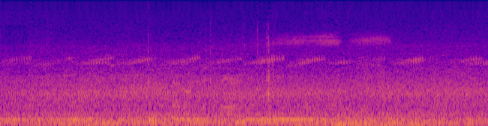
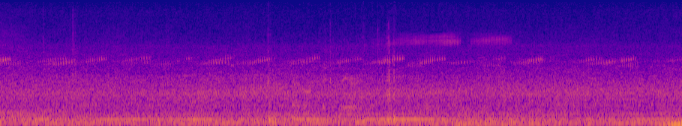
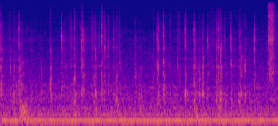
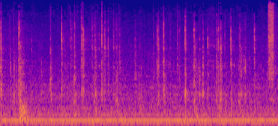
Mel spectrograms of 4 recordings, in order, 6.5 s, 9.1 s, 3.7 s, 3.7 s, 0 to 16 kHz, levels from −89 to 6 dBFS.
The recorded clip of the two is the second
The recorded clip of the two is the second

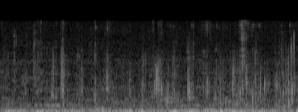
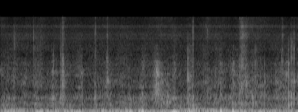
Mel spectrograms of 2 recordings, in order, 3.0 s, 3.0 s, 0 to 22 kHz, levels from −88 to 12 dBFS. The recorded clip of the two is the first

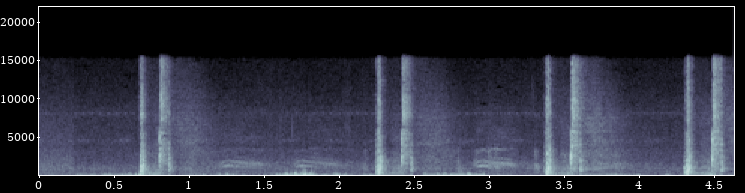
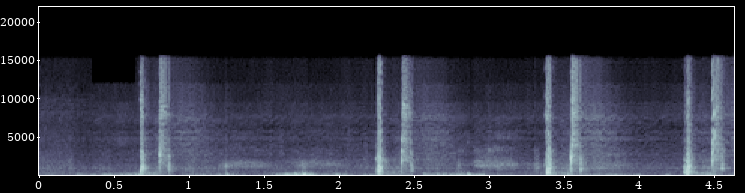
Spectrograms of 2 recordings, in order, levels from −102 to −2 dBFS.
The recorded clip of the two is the first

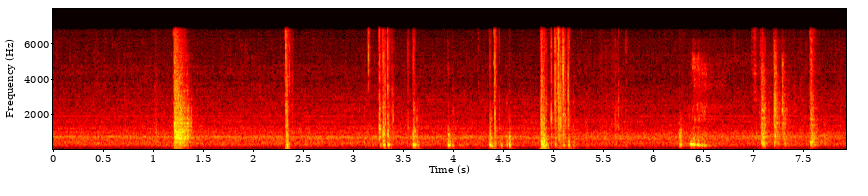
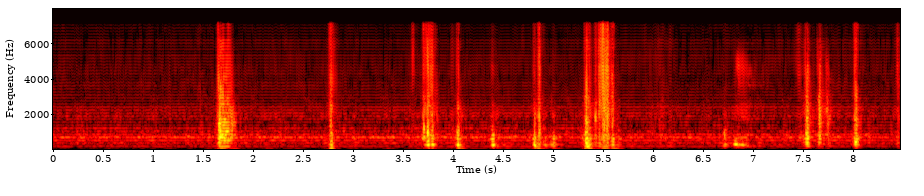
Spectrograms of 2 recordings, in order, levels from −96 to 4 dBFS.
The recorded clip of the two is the first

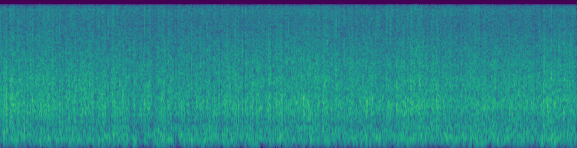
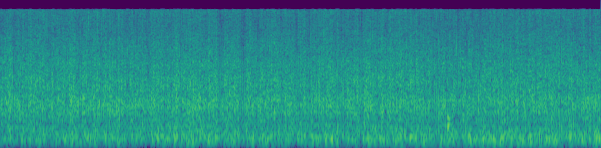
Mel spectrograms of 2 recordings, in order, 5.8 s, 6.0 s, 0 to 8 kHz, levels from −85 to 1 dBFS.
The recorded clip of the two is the second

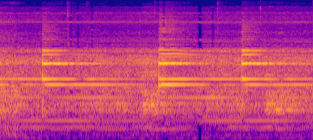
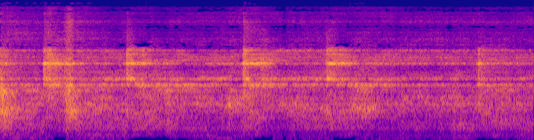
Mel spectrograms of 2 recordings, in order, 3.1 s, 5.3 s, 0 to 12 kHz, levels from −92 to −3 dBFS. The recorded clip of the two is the first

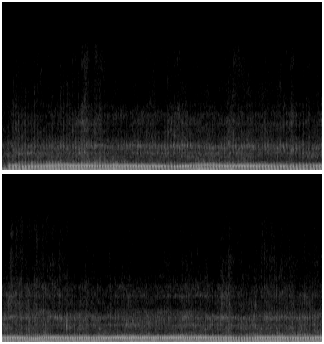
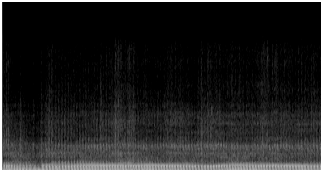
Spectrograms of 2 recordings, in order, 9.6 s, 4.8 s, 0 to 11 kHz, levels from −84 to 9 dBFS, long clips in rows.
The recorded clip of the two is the second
